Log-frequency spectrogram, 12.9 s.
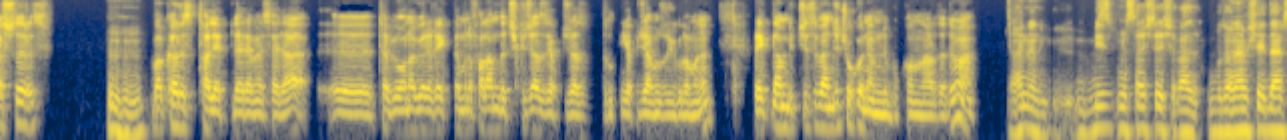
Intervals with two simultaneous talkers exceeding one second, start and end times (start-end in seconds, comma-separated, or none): none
